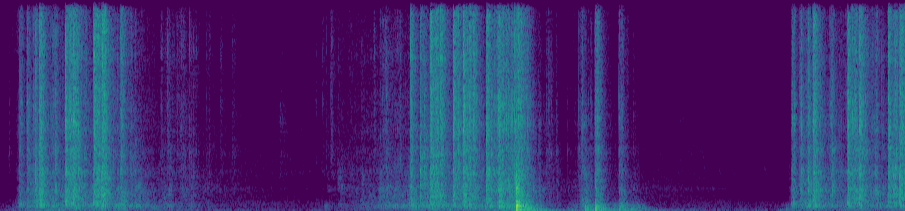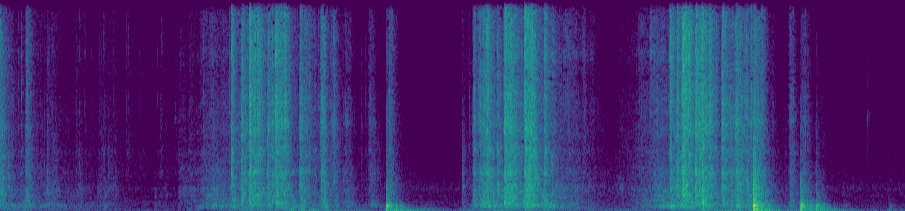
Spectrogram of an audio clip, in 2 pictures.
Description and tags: An old interior sliding door on rollers. Opening and shutting slow, fast, and slamming.
slam, sliding-door, ADPP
